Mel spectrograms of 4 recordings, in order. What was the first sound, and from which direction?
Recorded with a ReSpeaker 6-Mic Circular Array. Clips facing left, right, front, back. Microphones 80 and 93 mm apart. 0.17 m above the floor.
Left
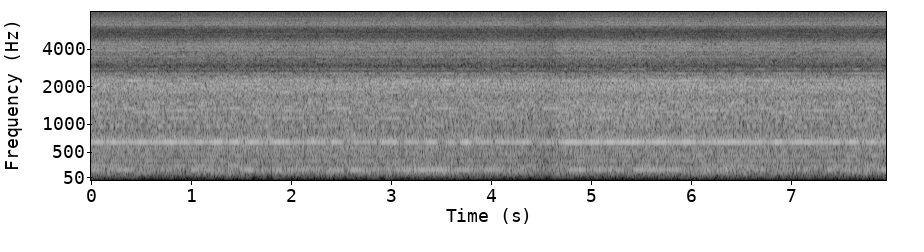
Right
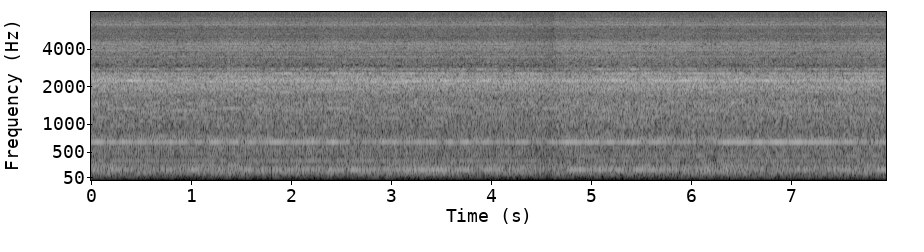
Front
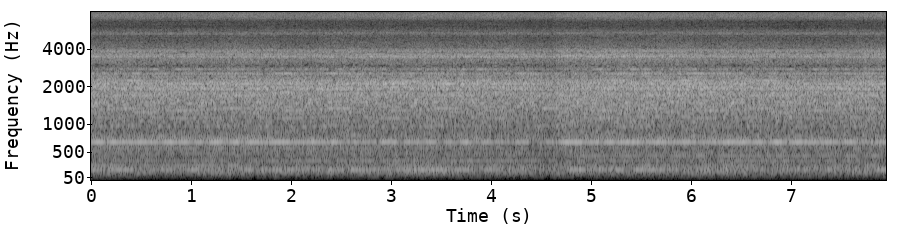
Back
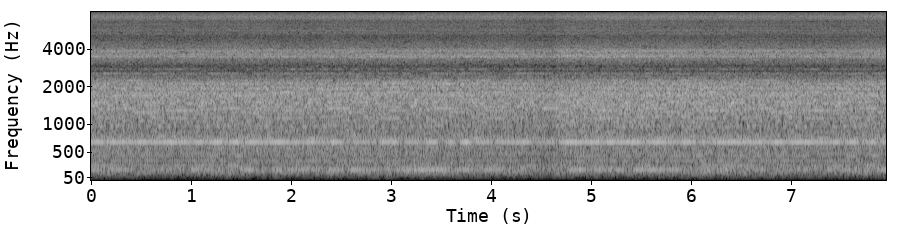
Only background noise.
